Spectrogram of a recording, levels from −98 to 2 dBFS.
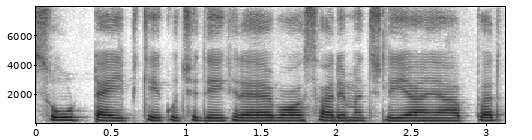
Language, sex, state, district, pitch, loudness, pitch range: Hindi, female, Odisha, Khordha, 185 Hz, -14 LUFS, 185-195 Hz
